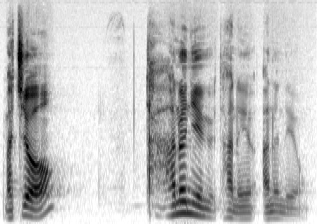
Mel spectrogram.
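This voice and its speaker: Animated Korean pastor preaching. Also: male voice, medium pitch, a little hiss or hum. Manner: animated preaching with rhetorical questions and acted asides; slow, measured scripture reading. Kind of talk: sermon.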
